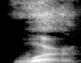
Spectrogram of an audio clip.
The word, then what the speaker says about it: were: हामी त्यति बेला खुसी थियौं We were happy then. Were को अर्थ हो थिए अथवा थियौं. यसको उच्चारण were होइन है. यसको सही उच्चारण हो were.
